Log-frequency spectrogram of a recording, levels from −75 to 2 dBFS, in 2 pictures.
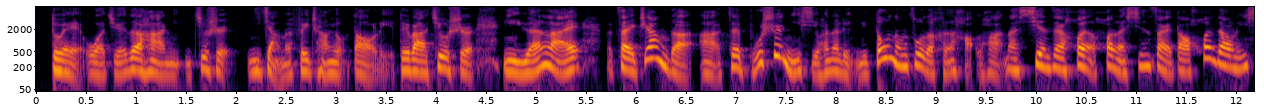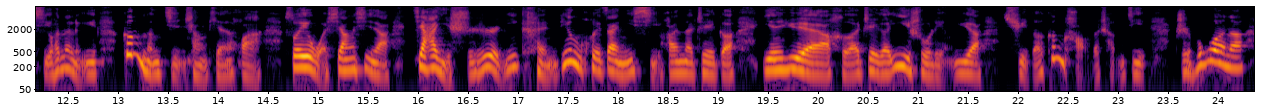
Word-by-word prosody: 对， 150 Hz, -5 st, +3 dB
我 130 Hz, -2 st, -2 dB
觉 130 Hz, +2 st, -5 dB
得 165 Hz, -1 st, +6 dB
哈， 145 Hz, -3 st, +1 dB
你 120 Hz, -1 st, -6 dB, 0.2 s
就 180 Hz, -, -2 dB
是 160 Hz, -1 st, -5 dB
你 145 Hz, +2 st, -4 dB
讲 140 Hz, -, -2 dB
得 120 Hz, -, -6 dB
非 140 Hz, +5 st, -1 dB
常 140 Hz, -1 st, -3 dB
有 130 Hz, -, -5 dB
道 135 Hz, -2 st, 0 dB
理， -, -, -13 dB
对 160 Hz, -1 st, +3 dB
吧？ 150 Hz, -3 st, +6 dB
就 180 Hz, +6 st, +2 dB
是 -, -, -2 dB, 0.3 s
你 145 Hz, -1 st, +3 dB
原 140 Hz, +8 st, +3 dB
来， 170 Hz, -5 st, +5 dB, 0.3 s
呃， -, -, -13 dB
在 -, -, +6 dB
这 315 Hz, -, 0 dB
样 325 Hz, -9 st, +5 dB
的 150 Hz, -, +3 dB, 0.2 s
啊， 130 Hz, -3 st, -3 dB
在 195 Hz, +11 st, 0 dB
不 225 Hz, -, -3 dB
是 375 Hz, +10 st, +3 dB
你 145 Hz, +1 st, +1 dB
喜 150 Hz, -5 st, -6 dB
欢 145 Hz, +4 st, -3 dB
的 155 Hz, -, 0 dB
领 130 Hz, -4 st, -6 dB
域， 125 Hz, -, -5 dB
都 295 Hz, -, +2 dB
能 220 Hz, -9 st, +2 dB
做 210 Hz, +1 st, +1 dB
得 -, -, +1 dB
很 135 Hz, +3 st, -5 dB
好 150 Hz, -, -6 dB
的 125 Hz, -, -15 dB
话， 120 Hz, -2 st, -6 dB
那 170 Hz, -2 st, -2 dB
现 170 Hz, +6 st, +1 dB
在 180 Hz, -3 st, +2 dB
换 200 Hz, +6 st, +3 dB
换 210 Hz, -3 st, +1 dB
了 -, -, +1 dB
新 135 Hz, +11 st, -4 dB
赛 170 Hz, -, +1 dB
道， 145 Hz, +3 st, +1 dB
换 335 Hz, -, +2 dB
到 220 Hz, -6 st, +4 dB
了 175 Hz, -, -3 dB
你 195 Hz, -, -3 dB
喜 205 Hz, -, -6 dB
欢 155 Hz, +7 st, -4 dB
的 185 Hz, -, -3 dB
领 140 Hz, -, -6 dB
域， 130 Hz, 0 st, -4 dB, 0.2 s
更 415 Hz, -4 st, +3 dB
能 130 Hz, -3 st, -2 dB
锦 180 Hz, -, -10 dB
上 275 Hz, -, -8 dB
添 -, -, -9 dB
花。 -, -, -7 dB, 0.3 s
所 190 Hz, 0 st, +4 dB
以 190 Hz, -, +11 dB
我 175 Hz, -, 0 dB
相 165 Hz, -1 st, 0 dB
信 165 Hz, -4 st, -3 dB
啊， -, -, -3 dB, 0.2 s
假以时日， 140 Hz, +11 st, +1 dB
你 190 Hz, +4 st, -4 dB
肯 220 Hz, +2 st, -7 dB
定 245 Hz, 0 st, +2 dB
会 170 Hz, -3 st, -3 dB
在 150 Hz, +1 st, +2 dB
你 125 Hz, +1 st, -1 dB
喜 150 Hz, 0 st, -4 dB
欢 135 Hz, 0 st, -3 dB
的 130 Hz, -2 st, -2 dB
这 125 Hz, 0 st, -5 dB
个 -, -, -2 dB, 0.2 s
音 160 Hz, +1 st, +2 dB
乐 145 Hz, -9 st, +5 dB
和 120 Hz, +1 st, -4 dB
这 140 Hz, +2 st, -2 dB
个 130 Hz, 0 st, 0 dB
艺 205 Hz, +1 st, +1 dB
术 150 Hz, -6 st, -4 dB
领 110 Hz, -2 st, -11 dB
域 135 Hz, +1 st, -4 dB
啊， 120 Hz, -3 st, 0 dB, 0.2 s
取 -, -, -6 dB
得 -, -, -8 dB
更 330 Hz, -3 st, -3 dB
好 -, -, -9 dB
的 -, -, -13 dB
成 -, -, -14 dB
绩。 -, -, -8 dB, 0.3 s
只 -, -, -6 dB
不 -, -, -3 dB
过 265 Hz, +1 st, +4 dB
呢， 185 Hz, -5 st, +2 dB
155 Hz, 275 characters per minute, -23 LUFS, 130-195 Hz, 0.3 s, 以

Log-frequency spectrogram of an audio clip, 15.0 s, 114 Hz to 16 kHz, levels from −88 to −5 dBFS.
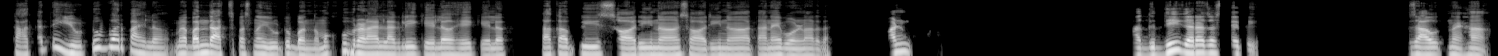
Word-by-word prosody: काका 135 Hz, -1 st, -6 dB
ते -, -, -1 dB
YouTubeवर 240 Hz, -, +1 dB
पाहिलं 140 Hz, -7 st, 0 dB
म्हणलं, 145 Hz, +1 st, -1 dB
"बंद 150 Hz, +3 st, +5 dB
आजपासून 135 Hz, 0 st, 0 dB
YouTube 125 Hz, +2 st, -2 dB
बंद." 110 Hz, -2 st, 0 dB
मग 130 Hz, +4 st, -1 dB
खूप 175 Hz, -4 st, -1 dB
रडायला 135 Hz, -1 st, +4 dB
लागली 130 Hz, +1 st, 0 dB
केलं 125 Hz, -1 st, 0 dB
हे 120 Hz, +1 st, -1 dB
केलं 115 Hz, -1 st, -3 dB, 0.4 s
"काका 130 Hz, +2 st, 0 dB
प्लीज, 130 Hz, 0 st, -1 dB
सॉरी 120 Hz, 0 st, +1 dB
ना, 120 Hz, 0 st, +2 dB
सॉरी 115 Hz, -1 st, -1 dB
ना, 115 Hz, 0 st, 0 dB
आता 115 Hz, +1 st, -4 dB
नाही 120 Hz, +1 st, +1 dB
बोलणार" 115 Hz, -1 st, -1 dB, 0.7 s
पण 170 Hz, +3 st, +2 dB, 2.3 s
अगदी 125 Hz, +10 st, +3 dB
गरज 155 Hz, 0 st, +6 dB
असते 145 Hz, 0 st, -2 dB
ती. 130 Hz, -, -11 dB, 1.6 s
जाऊत 125 Hz, -1 st, +3 dB
नाही. 125 Hz, -3 st, 0 dB
हां. 115 Hz, -4 st, +1 dB
125 Hz, 130 wpm, -23 LUFS, 120-140 Hz, 2.3 s, गरज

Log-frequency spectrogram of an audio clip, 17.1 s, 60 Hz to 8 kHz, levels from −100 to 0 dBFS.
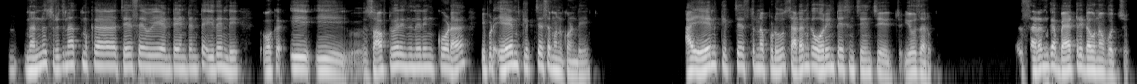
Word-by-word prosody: హ్మ్. 140 Hz, -, -13 dB, 0.2 s
నన్ను 150 Hz, +7 st, +4 dB
సృజనాత్మక 180 Hz, +2 st, -3 dB, 0.4 s
చేసేవి 165 Hz, 0 st, -1 dB
అంటే 150 Hz, +1 st, -4 dB
ఏంటంటే, 150 Hz, +3 st, -4 dB
ఇదండి. 145 Hz, -4 st, 0 dB, 0.5 s
ఒక 130 Hz, -, -6 dB, 0.3 s
ఈ -, -, +6 dB, 0.4 s
ఈ -, -, +4 dB, 0.7 s
సాఫ్ట్ 140 Hz, +3 st, 0 dB
వేర్ 170 Hz, 0 st, +2 dB
ఇంజినీరింగ్ 160 Hz, -1 st, 0 dB
కూడా 145 Hz, -4 st, +3 dB, 0.4 s
ఇప్పుడు 155 Hz, +3 st, -3 dB
'ఏ' 160 Hz, -, +9 dB
అని 185 Hz, -1 st, +2 dB
క్లిక్ 150 Hz, -2 st, -5 dB
చేసామనుకోండి. 125 Hz, -11 st, -1 dB, 1.6 s
ఆ -, -, +4 dB, 0.2 s
ఏని 170 Hz, +4 st, +5 dB
క్లిక్ 150 Hz, -3 st, -6 dB
చేస్తున్నప్పుడు, 155 Hz, -4 st, -1 dB, 0.2 s
సడెన్‌గా 155 Hz, +6 st, +2 dB
ఓరియంటేషన్ 150 Hz, -2 st, 0 dB
చేంజ్ 125 Hz, -2 st, -2 dB
చేయొచ్చు, 105 Hz, -5 st, -5 dB
యూజరు. 120 Hz, -6 st, -1 dB, 1.5 s
సడెన్‌గా 160 Hz, +5 st, +2 dB
బ్యాటరీ 145 Hz, +4 st, +3 dB
డౌన్ 135 Hz, -1 st, +4 dB
అవ్వచ్చు. 110 Hz, -2 st, -6 dB
150 Hz, 115 wpm, -23 LUFS, 135-165 Hz, 1.6 s, ఏ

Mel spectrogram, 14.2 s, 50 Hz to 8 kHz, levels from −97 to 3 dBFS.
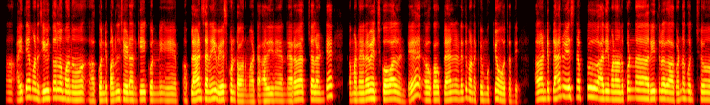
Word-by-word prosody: ఆ! -, -, -12 dB, 0.2 s
అయితే 165 Hz, +7 st, 0 dB
మన 190 Hz, -2 st, -1 dB
జీవితంలో 185 Hz, +2 st, +3 dB
మనం 155 Hz, -2 st, +1 dB, 0.3 s
ఆహ్, 140 Hz, -, -5 dB
కొన్ని 150 Hz, 0 st, 0 dB
పనులు 150 Hz, +4 st, +1 dB
చేయడానికి 155 Hz, -1 st, +2 dB
కొన్ని 150 Hz, 0 st, -4 dB, 0.5 s
ప్లాన్సనేవి 175 Hz, +3 st, +4 dB
వేసుకుంటామనమాట. 135 Hz, -6 st, 0 dB, 0.2 s
అది 140 Hz, +1 st, 0 dB
నే 140 Hz, -, -6 dB, 0.2 s
నెరవేర్చాలంటే 155 Hz, +4 st, +1 dB, 0.5 s
మనం 150 Hz, -, 0 dB
నెరవేర్చుకోవాలంటే, 165 Hz, -4 st, +3 dB, 0.4 s
ఒక 155 Hz, +1 st, -1 dB
ప్లాన్ 155 Hz, +2 st, 0 dB
అనేది 165 Hz, +5 st, -5 dB
మనకి 155 Hz, -1 st, -5 dB
ముఖ్యం 145 Hz, +5 st, -2 dB
అవుతది. 135 Hz, -3 st, -7 dB, 0.4 s
అలాంటి 180 Hz, +2 st, +1 dB
ప్లాన్ 205 Hz, +5 st, +1 dB
వేసినప్పుడు 215 Hz, 0 st, +1 dB, 0.2 s
అది 175 Hz, 0 st, +3 dB
మనం 165 Hz, 0 st, +3 dB
అనుకున్న 190 Hz, +4 st, -4 dB, 0.3 s
రీతిలో 175 Hz, 0 st, +2 dB
గాకుండా 155 Hz, +3 st, -1 dB
కొంచెం 165 Hz, 0 st, -4 dB
160 Hz, 135 wpm, -23 LUFS, 150-175 Hz, 0.5 s, ప్లాన్సనేవి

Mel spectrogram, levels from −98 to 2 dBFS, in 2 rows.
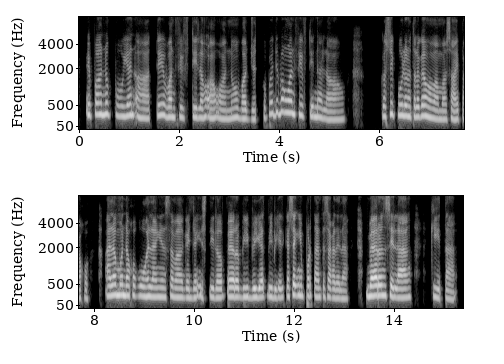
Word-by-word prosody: "eh, 270 Hz, -, +1 dB
pa'no 280 Hz, 0 st, +2 dB
po 245 Hz, -4 st, -4 dB
'yan 260 Hz, +2 st, +1 dB
ate 215 Hz, +4 st, -2 dB
150 225 Hz, 0 st, -3 dB
lang 210 Hz, -1 st, -1 dB
ang 205 Hz, -2 st, -1 dB
ano 195 Hz, +3 st, -2 dB
budget 185 Hz, -2 st, -4 dB
ko, 215 Hz, -, -10 dB
puwede 290 Hz, +1 st, -3 dB
bang 340 Hz, -, +1 dB, 0.2 s
150 255 Hz, -4 st, -4 dB
na 220 Hz, -2 st, -1 dB
lang? 175 Hz, 0 st, -6 dB, 0.7 s
Kasi 275 Hz, +4 st, -2 dB
kulang 260 Hz, -2 st, +1 dB
na -, -, -12 dB
talaga 235 Hz, +2 st, +1 dB
mamamasahe 180 Hz, -3 st, -2 dB
pa 180 Hz, 0 st, -6 dB
ako." 180 Hz, -2 st, -9 dB, 0.3 s
Alam 240 Hz, +1 st, +5 dB
mo -, -, +5 dB
nakukuha 230 Hz, -2 st, +1 dB
lang 210 Hz, 0 st, +1 dB
yan 200 Hz, -, -2 dB
sa 220 Hz, -1 st, -2 dB
mga 195 Hz, -1 st, 0 dB
ganyang 195 Hz, +4 st, -2 dB
estilo 190 Hz, +1 st, -2 dB
pero 210 Hz, 0 st, +4 dB
bibigay 200 Hz, 0 st, +2 dB
at -, -, -38 dB
bibigay 195 Hz, -2 st, -1 dB
kasi 215 Hz, +3 st, +2 dB
ang 240 Hz, -, +1 dB
importante 215 Hz, -2 st, -3 dB
sa 205 Hz, -, 0 dB
kanila 180 Hz, -2 st, -2 dB, 0.4 s
mayro'n 235 Hz, +1 st, +8 dB
silang 200 Hz, -2 st, +2 dB, 0.4 s
kita. 185 Hz, -5 st, -5 dB
210 Hz, 170 wpm, -23 LUFS, 195-235 Hz, 0.7 s, mayro'n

